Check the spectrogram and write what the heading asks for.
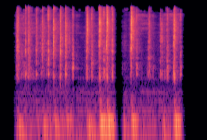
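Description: Computer keyboard typing: a fast run of keystrokes with a brief pause a little past halfway, stopping shortly before the end.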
